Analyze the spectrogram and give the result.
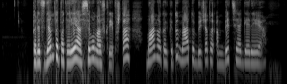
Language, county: Lithuanian, Vilnius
